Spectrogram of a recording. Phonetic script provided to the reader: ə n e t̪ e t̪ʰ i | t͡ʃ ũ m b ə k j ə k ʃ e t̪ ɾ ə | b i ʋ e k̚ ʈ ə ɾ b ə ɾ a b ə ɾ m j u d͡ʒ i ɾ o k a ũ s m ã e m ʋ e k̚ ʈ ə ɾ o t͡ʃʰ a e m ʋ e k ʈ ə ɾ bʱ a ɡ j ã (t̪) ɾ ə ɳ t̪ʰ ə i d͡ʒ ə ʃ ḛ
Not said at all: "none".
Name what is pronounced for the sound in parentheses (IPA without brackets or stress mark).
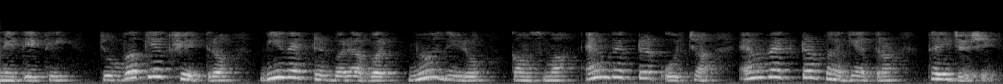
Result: t̪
